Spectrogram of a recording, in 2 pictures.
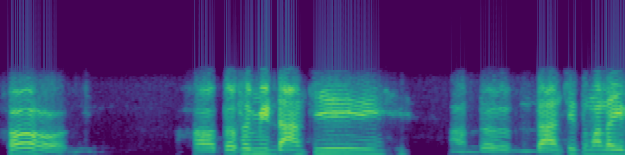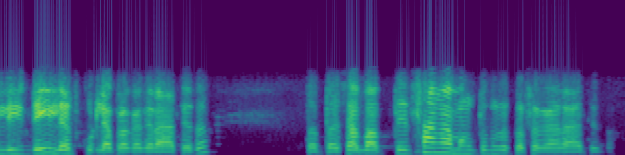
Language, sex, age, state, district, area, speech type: Marathi, male, 30-45, Maharashtra, Yavatmal, rural, conversation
